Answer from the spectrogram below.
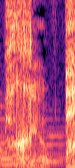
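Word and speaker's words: Bach: 바흐, 바흐요? – 바흐. 예, 네, 독일 발음 바흐.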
